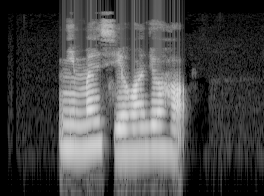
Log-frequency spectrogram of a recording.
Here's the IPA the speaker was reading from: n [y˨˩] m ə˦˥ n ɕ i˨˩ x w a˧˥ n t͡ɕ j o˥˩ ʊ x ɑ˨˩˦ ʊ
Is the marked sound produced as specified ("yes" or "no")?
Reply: no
